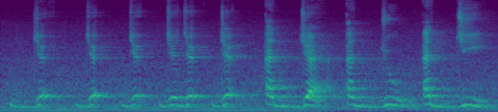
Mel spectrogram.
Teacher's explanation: في إلها شوية هواء خفيف جدا ما بينسمع، ولكن بيخفف صوتها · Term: الجيم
